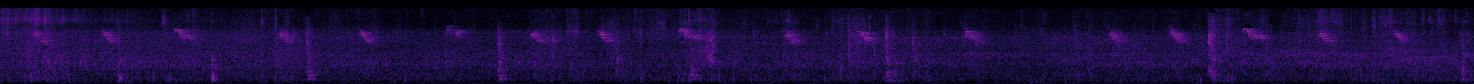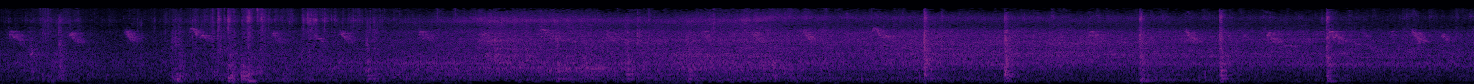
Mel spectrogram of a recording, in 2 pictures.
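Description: A bird chirping over and over, short high chirps that slide down, about two a second. Scattered light knocks run through it, and a stretch of rustling hiss comes in the second half.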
